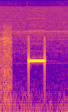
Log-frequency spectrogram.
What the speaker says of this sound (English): I want to call you now on WhatsApp.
